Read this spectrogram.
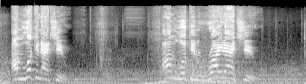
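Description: A man shouts and exclaims loudly into a microphone.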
